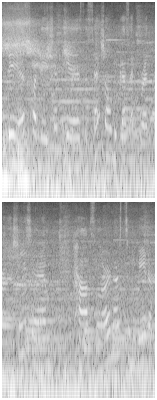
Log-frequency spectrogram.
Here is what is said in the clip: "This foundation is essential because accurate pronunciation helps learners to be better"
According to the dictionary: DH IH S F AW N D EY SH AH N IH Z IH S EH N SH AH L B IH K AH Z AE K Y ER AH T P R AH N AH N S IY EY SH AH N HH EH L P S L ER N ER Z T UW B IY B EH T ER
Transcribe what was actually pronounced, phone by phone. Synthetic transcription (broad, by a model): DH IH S F AW N D EY SH AH N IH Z IH S EH N SH AH L B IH K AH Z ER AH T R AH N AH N IY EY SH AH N HH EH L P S L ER N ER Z T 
